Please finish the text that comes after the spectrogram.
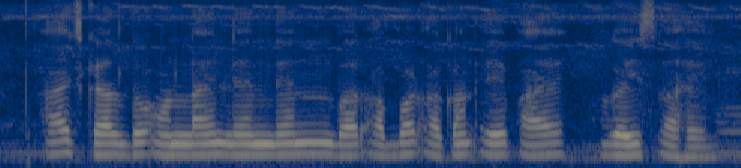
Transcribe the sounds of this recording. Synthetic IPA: ajd͡ʒkɛlt̪oɔnlainlend̪enbəɾəbəɽəkənepae | ɡəisəɦe

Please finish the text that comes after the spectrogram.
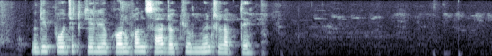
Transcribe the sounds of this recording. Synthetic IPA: ɖɪpoːd͡ʒɪʈkeliekɔːnkɔnsaːɖɔːkjuːmẽɳʈləɡt̪eː

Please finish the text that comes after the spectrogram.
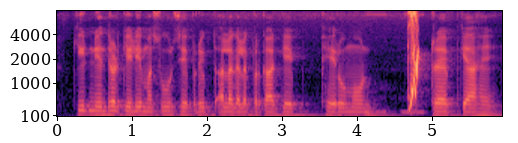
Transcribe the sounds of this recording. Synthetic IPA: kiːʈnijə̃nt̪ɾəɽ̃keliemɐsɦuːɾsepɾɐjʊk̚t̪ɐ̰ləɡɐləɡ̚pɾɐkaːɾkepʰeːɾomoːn | ʈɾɛːp̚kjaːɦɛː

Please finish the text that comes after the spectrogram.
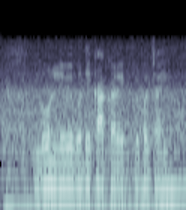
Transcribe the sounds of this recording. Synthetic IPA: loːnleʋebəd̪ʱekakəɾek̚pepəɾt͡ʃaɦi

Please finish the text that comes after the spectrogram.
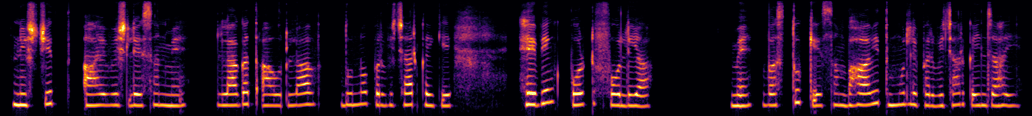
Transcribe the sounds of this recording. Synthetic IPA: nɪʃt͡ʃɪt̪̚aːjʋɪʃleːsənmẽ | laːɡət̪aːʊɾlaːb | d̪uːnõpɐɾʋɪt͡ʃaːɾkəike | heːʋɪ̃ŋɡpoːɾʈpʰoːlija | mẽʋəst̪ukesə̃mbʱaːʋɪt̪mʊljpəɾʋɪt͡ʃaːɾkəɪld͡ʒaːi

